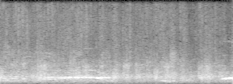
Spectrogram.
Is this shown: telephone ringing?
no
